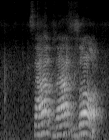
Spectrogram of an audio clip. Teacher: Ujung lidah dengan ujung gigi seri atas. Itu huruf lisan.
